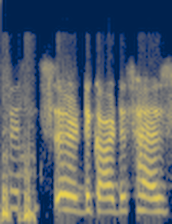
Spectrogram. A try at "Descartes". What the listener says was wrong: Descartes, S is silent.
